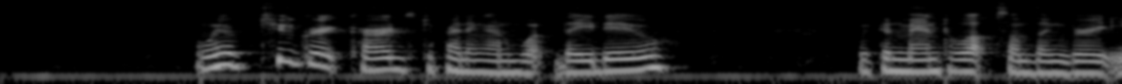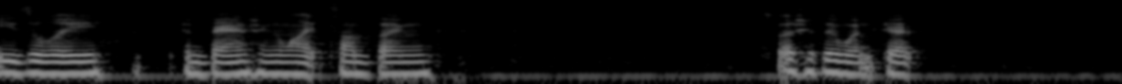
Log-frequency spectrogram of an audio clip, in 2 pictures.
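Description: A woman talks with animation into a close microphone, in short bursts with pauses.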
